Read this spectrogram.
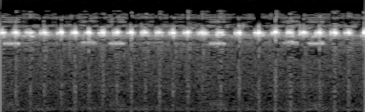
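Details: Night-time crickets give a steady series of bright, high-pitched chirps, roughly three or four each second, repeated without pause in a quiet setting.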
